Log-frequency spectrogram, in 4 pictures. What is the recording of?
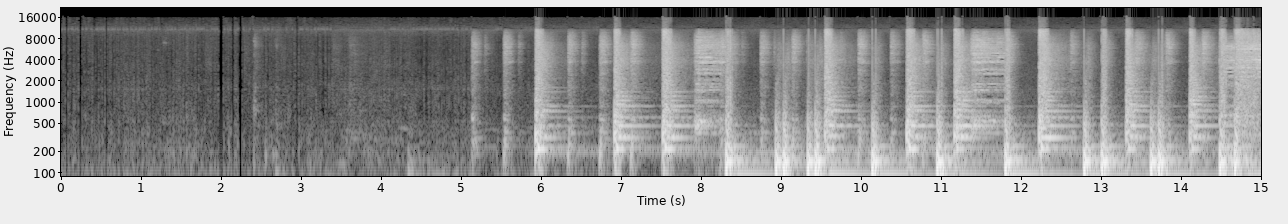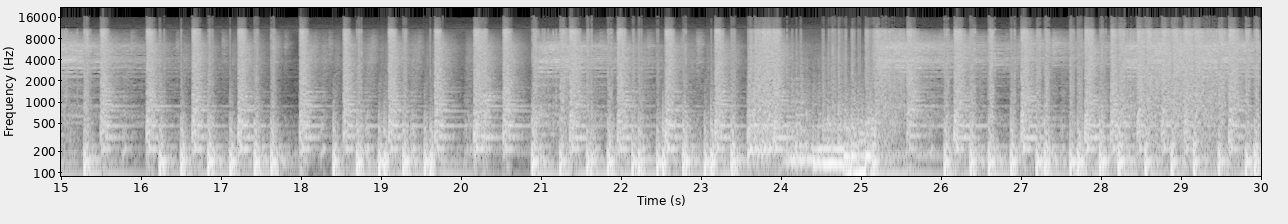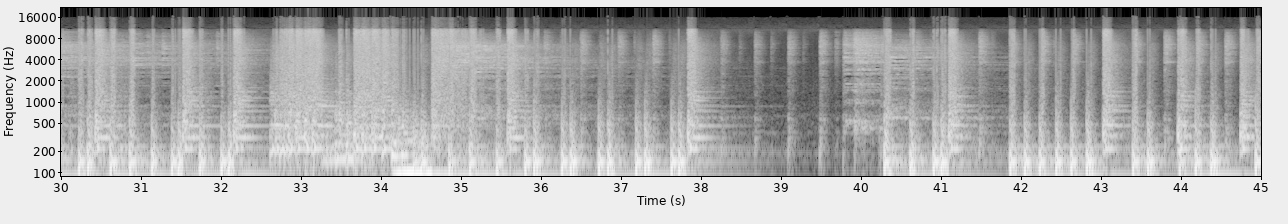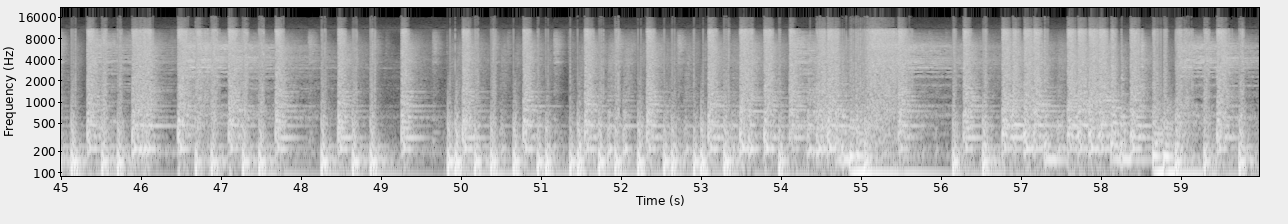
Drums recorded a long time ago with I don't know what kind of crap mic.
